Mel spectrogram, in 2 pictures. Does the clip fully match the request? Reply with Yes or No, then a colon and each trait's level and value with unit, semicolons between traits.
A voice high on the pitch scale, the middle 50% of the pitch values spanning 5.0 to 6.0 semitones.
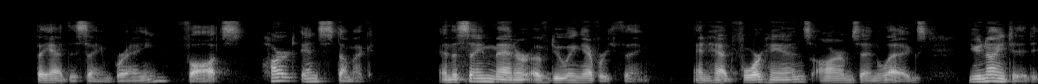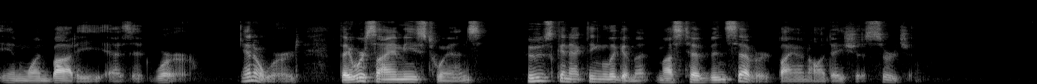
No: low, 105 Hz; average, 5.3 semitones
